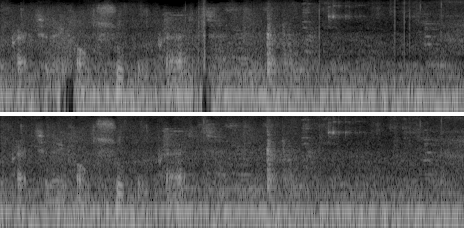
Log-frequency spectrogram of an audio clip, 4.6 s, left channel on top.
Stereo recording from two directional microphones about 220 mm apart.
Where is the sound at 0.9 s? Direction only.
30° right (ahead or behind).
